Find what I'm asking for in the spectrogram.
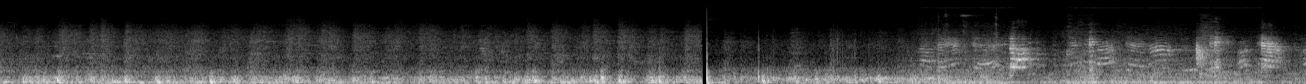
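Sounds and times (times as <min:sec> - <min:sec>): train low rumble: 0:00.0 - 0:13.0
wheels and carriage clattering: 0:07.7 - 0:13.0.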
